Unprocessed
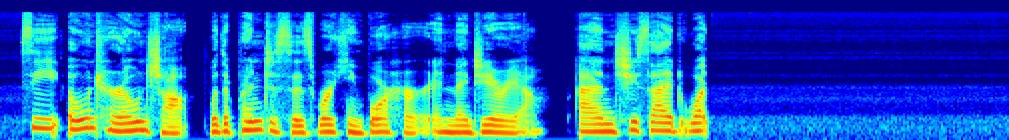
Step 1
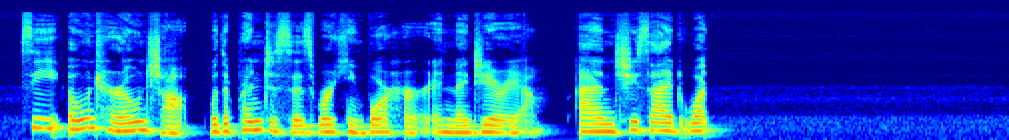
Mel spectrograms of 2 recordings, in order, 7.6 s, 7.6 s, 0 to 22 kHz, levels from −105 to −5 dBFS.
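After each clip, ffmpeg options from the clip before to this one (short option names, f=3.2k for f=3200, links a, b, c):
-af "bandreject=f=50:t=h:w=6,bandreject=f=100:t=h:w=6,bandreject=f=150:t=h:w=6,bandreject=f=200:t=h:w=6,bandreject=f=250:t=h:w=6,bandreject=f=300:t=h:w=6,volume=-7dB"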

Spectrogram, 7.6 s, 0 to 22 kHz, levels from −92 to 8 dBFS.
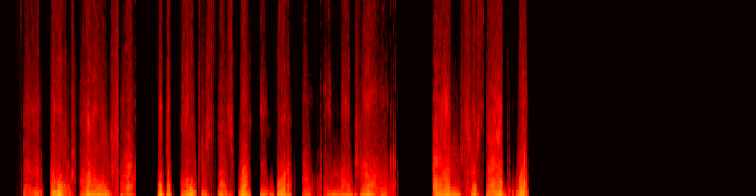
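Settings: -af "aeval=exprs='0.0944*(cos(1*acos(clip(val(0)/0.0944,-1,1)))-cos(1*PI/2))+0.0335*(cos(3*acos(clip(val(0)/0.0944,-1,1)))-cos(3*PI/2))+0.00596*(cos(8*acos(clip(val(0)/0.0944,-1,1)))-cos(8*PI/2))':c=same,acrusher=bits=7:mix=0:aa=0.5,volume=2.5dB"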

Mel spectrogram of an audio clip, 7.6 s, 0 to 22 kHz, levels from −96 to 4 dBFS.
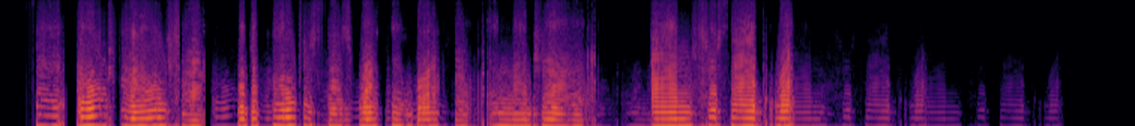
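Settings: -filter_complex "[0:a]asplit=2[a][b];[b]adelay=895,lowpass=f=3.5k:p=1,volume=-22dB,asplit=2[c][d];[d]adelay=895,lowpass=f=3.5k:p=1,volume=0.35[e];[a][c][e]amix=inputs=3:normalize=0"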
